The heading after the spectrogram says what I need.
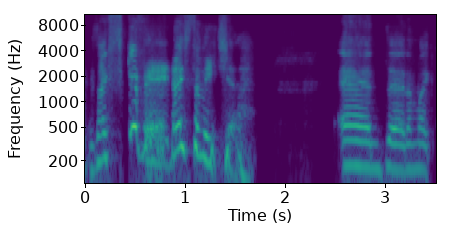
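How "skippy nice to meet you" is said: put-on higher, lively Newfoundland accent; mock Newfie accent, pitched up; imitated Newfie kid. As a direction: greet like an eager Newfie kid. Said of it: "he sounds like he's, like, a newfie".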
